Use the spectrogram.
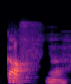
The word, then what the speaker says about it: cough: With F. This sound, it's going to sound like an F. Cough.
